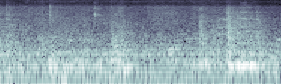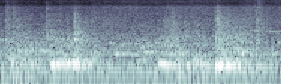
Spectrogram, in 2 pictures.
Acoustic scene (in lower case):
crowded indoor space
